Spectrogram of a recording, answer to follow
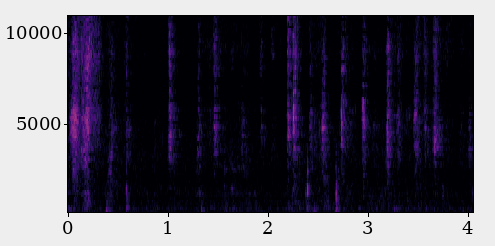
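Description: Faint, scattered clicks and scrapes of hands handling a plastic air cooler housing while pushing its small caster wheels into their sockets.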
